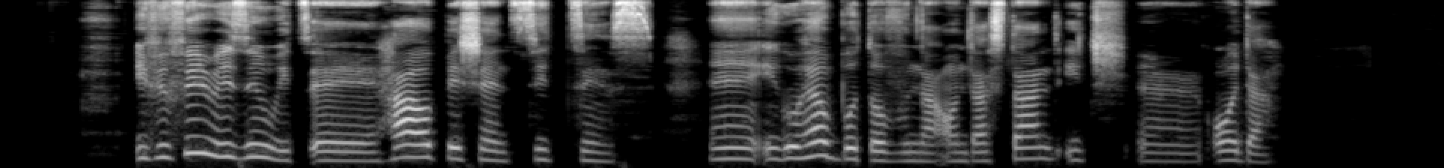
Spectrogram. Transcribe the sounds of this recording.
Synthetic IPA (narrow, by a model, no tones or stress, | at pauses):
ifjufilɹizɔ̃nwitɛhaʊpeʃɛ̃ntsitθĩŋs | ɛ̃nḭɡoɦɛlp̚botɔvunaʔɔ̃ndastãndit͡ʃ | ɔda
